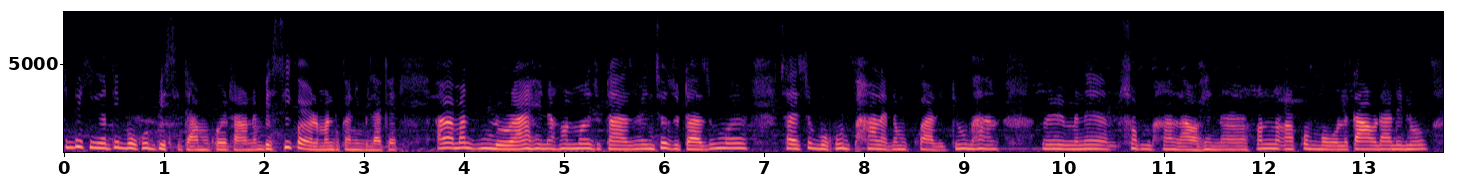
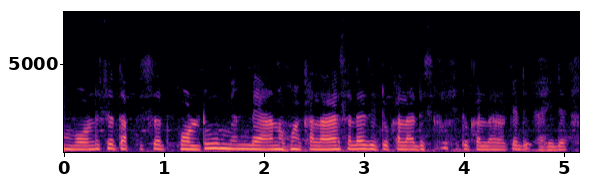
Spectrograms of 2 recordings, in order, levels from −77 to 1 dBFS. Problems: none marked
